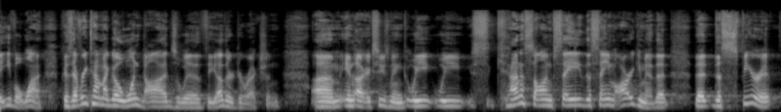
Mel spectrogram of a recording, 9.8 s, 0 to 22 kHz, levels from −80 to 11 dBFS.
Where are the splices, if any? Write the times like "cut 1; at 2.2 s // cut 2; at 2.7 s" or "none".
cut 1; at 1.8 s // cut 2; at 4.4 s // cut 3; at 5.0 s

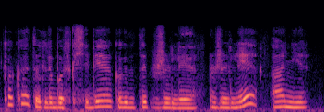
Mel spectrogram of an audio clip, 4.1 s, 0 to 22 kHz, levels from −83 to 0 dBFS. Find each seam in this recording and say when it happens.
cut 1; at 1.9 s // cut 2; at 2.5 s

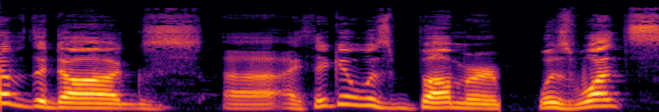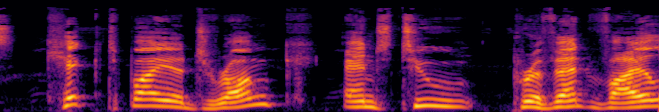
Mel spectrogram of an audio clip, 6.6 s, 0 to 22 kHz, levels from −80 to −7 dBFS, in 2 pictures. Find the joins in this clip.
cut 1; at 2.5 s

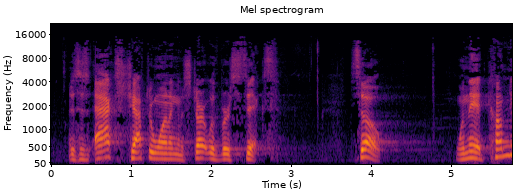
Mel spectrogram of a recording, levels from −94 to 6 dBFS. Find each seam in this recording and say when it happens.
none

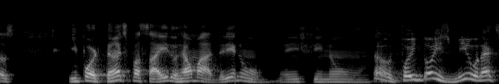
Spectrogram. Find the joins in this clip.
cut 1; at 2.3 s

